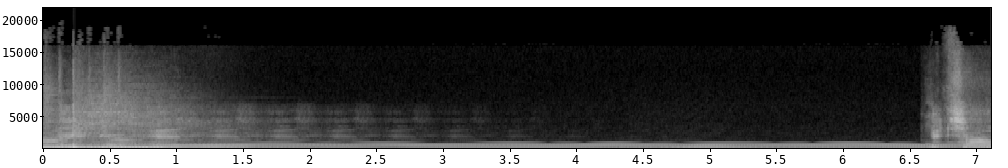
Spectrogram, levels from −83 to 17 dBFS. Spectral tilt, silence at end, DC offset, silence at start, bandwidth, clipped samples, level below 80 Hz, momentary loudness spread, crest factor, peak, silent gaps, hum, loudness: -4 dB/octave; 0 s; under 0.1%; 0 s; 19 kHz; under 0.1%; -26 dBFS; 18 LU; 18 dB; 0 dBFS; none; none; -19 LUFS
